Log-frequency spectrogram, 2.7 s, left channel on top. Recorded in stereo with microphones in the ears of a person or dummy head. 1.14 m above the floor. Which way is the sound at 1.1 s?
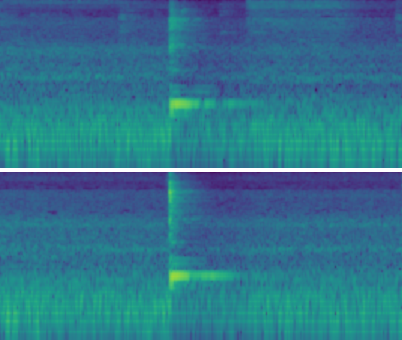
55° right (ahead or behind).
